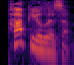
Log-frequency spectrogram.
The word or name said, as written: populism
